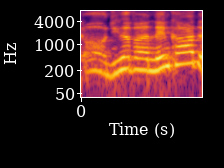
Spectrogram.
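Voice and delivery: high-pitched, eager polite question; eager questioner. Retold or imitated. Quoting eager Chinese contacts asking.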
